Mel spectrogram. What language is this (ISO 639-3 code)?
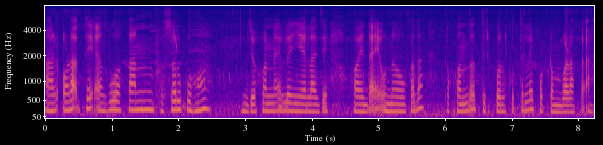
sat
